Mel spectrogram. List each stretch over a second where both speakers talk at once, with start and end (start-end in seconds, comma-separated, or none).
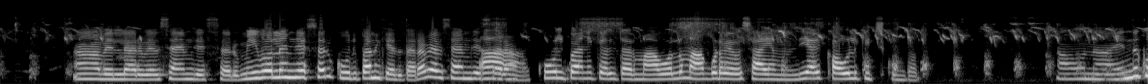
none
